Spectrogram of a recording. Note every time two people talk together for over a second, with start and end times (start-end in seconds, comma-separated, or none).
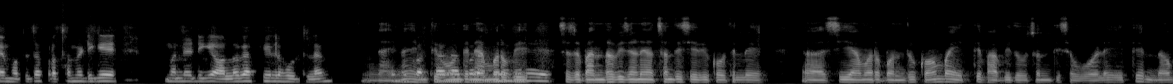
none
